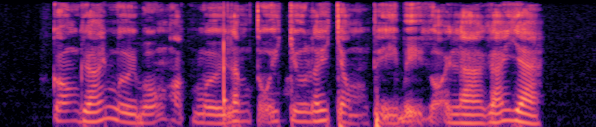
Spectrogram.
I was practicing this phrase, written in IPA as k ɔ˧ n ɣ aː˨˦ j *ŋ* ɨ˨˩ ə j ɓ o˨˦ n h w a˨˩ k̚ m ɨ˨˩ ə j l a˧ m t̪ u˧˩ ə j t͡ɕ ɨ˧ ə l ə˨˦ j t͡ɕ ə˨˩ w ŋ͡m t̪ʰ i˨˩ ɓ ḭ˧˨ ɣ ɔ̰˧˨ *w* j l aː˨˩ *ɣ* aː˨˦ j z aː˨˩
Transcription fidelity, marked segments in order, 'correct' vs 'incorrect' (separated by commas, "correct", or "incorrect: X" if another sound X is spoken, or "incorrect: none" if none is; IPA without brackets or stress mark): incorrect: m, incorrect: none, correct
